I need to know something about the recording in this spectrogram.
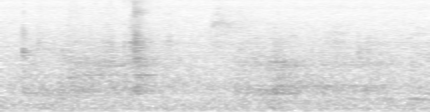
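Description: Faint, indistinct voices with one sharp click about a third of the way in.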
